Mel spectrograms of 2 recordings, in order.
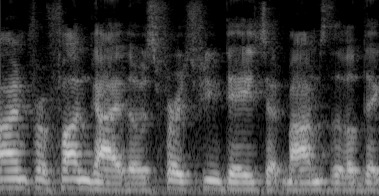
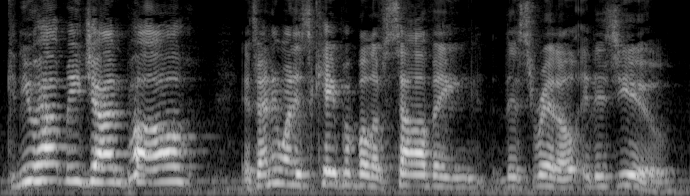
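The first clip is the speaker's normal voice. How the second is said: much higher, louder woman's voice, asking for help; Amanda, pleading; 7 semitones higher, 6 dB louder than usual. Acted. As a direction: coax him to solve her riddle.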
